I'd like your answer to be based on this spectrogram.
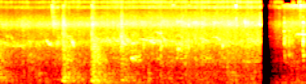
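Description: Chickens, including a rooster, cluck and call in a farmyard during a typhoon, over a constant rushing wind-and-rain background, with a sudden brief drop-out near the end.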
